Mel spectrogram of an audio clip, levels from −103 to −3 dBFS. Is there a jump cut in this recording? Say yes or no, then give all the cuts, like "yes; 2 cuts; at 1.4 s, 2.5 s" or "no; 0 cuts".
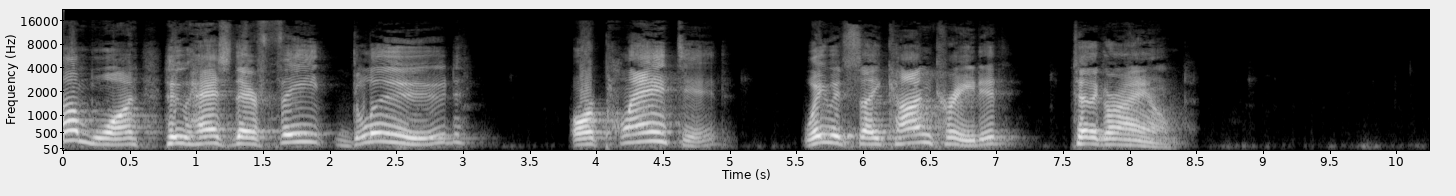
no; 0 cuts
